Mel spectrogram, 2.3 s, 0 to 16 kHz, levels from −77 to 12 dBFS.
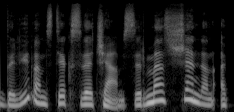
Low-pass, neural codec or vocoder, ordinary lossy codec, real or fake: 14.4 kHz; autoencoder, 48 kHz, 32 numbers a frame, DAC-VAE, trained on Japanese speech; MP3, 96 kbps; fake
